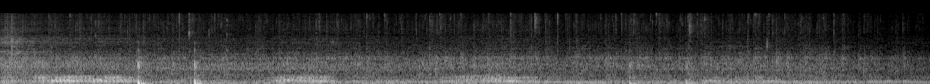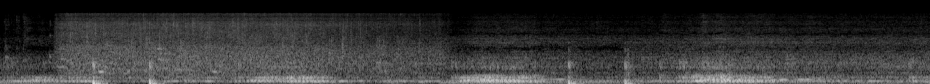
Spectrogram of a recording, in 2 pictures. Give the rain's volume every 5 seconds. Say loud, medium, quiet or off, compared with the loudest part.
loud, loud, loud, medium.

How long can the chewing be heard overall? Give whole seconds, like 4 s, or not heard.
3 s.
